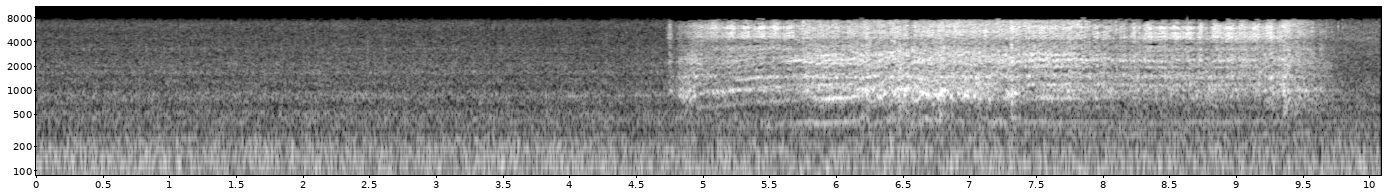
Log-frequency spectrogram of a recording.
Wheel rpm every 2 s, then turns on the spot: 0, 0, 50, 100, 70.
none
